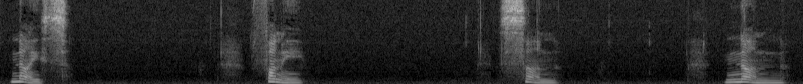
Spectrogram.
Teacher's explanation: make this sound with the tongue behind the teeth um and when you make this sound you should be able to feel a vibration in your nose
